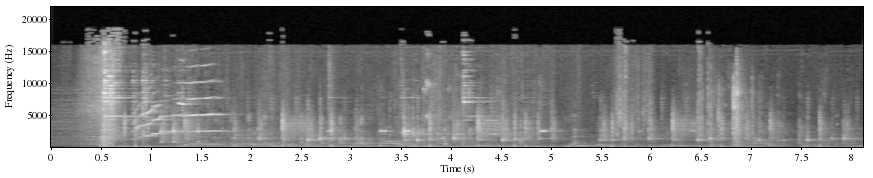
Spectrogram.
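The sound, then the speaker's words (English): A door swings open with a sharp knock and a brief ringing tone, giving way to the busy murmur of indistinct voices and small clinks inside a record shop. “We had to start with a door open.”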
